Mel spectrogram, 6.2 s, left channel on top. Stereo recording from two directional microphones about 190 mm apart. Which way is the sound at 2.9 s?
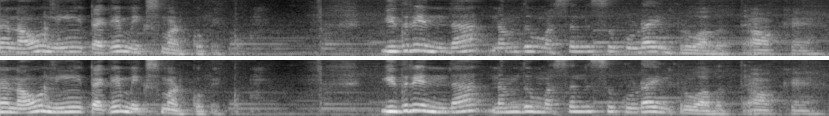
45° right (ahead or behind).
